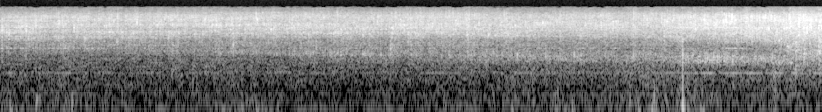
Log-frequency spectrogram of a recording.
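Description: Veal saltimbocca frying prosciutto-side down in hot butter in a nonstick pan: a faint, steady sizzle. About five seconds in there is a light tap and the sizzle grows a little louder as a second slice goes into the pan.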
